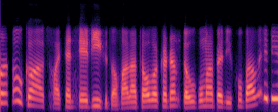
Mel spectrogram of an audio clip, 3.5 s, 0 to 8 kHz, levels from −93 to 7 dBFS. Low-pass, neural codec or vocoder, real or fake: 7.2 kHz; codec, 24 kHz, 0.9 kbps, WavTokenizer, large speech release; fake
